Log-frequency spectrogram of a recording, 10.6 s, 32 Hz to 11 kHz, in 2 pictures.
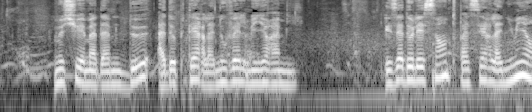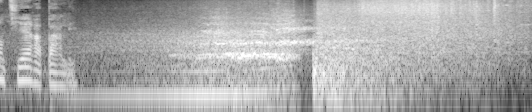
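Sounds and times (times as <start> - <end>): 
speech: 0.2 - 3.1, 3.8 - 6.2
car tires skidding: 3.0 - 10.5
crashing rumble of a collision: 3.6 - 10.6
truck colliding with a car: 6.1 - 10.6.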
